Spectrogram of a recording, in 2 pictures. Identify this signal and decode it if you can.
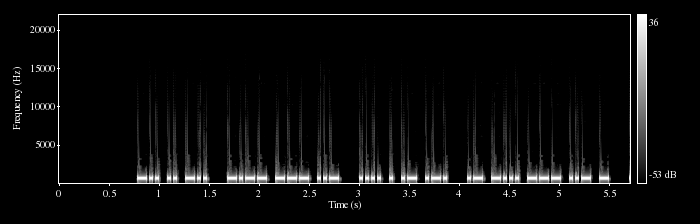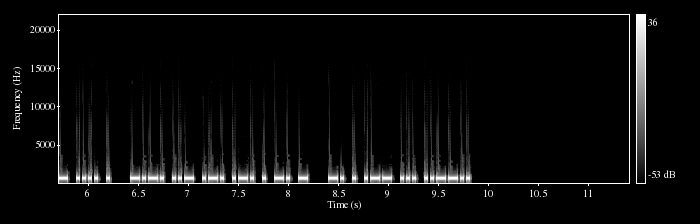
Morse code, heard as a keyed tone, about 40 wpm, 700 Hz. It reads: DID YOU HEAR ABOUT THE CURRENT NEWS?
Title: Sentences from Top 1000 Words - Review Part 4 - 40wpm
